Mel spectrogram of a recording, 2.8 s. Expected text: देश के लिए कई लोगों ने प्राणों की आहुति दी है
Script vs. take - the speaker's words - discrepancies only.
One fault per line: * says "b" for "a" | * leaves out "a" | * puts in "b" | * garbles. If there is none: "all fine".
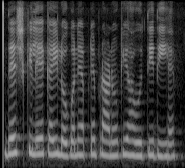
* puts in "अपने"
